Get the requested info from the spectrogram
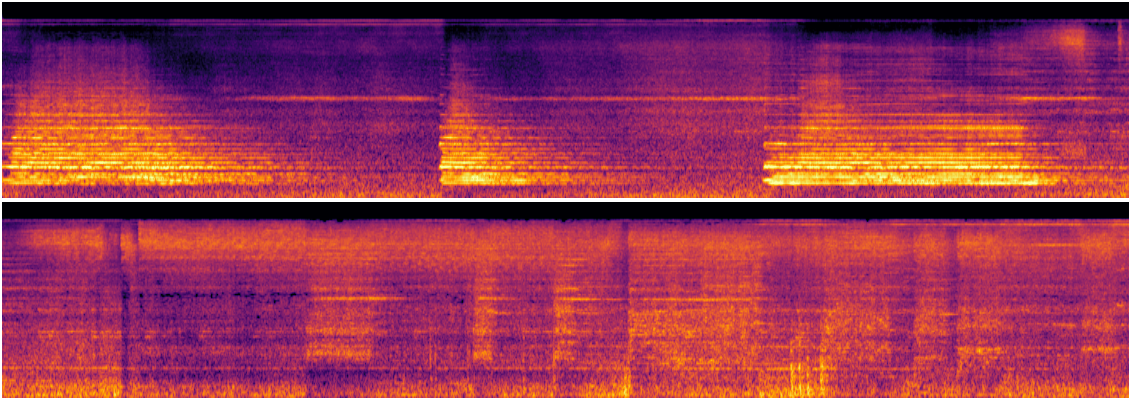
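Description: NJ Transit commuter train sounding its multi-chime air horn three times: a long blast, a short one, then a longer one, as it approaches. The train of Multilevel double-deck coaches then rolls past with wheels clacking over the rail joints and squealing.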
